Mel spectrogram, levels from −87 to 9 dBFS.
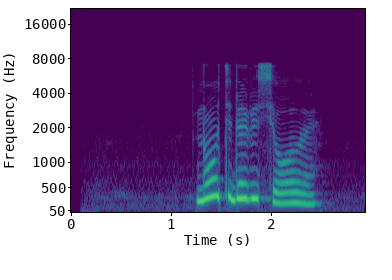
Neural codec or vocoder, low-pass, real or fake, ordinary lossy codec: codec, 16 kHz, 2 kbps, FunCodec, trained on Chinese and English, 25 frames a second; 7.2 kHz; fake; none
